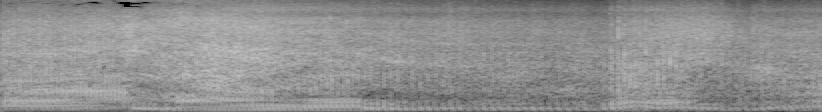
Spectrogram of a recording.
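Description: A second dirt bike engine buzzes and revs in the distance.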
